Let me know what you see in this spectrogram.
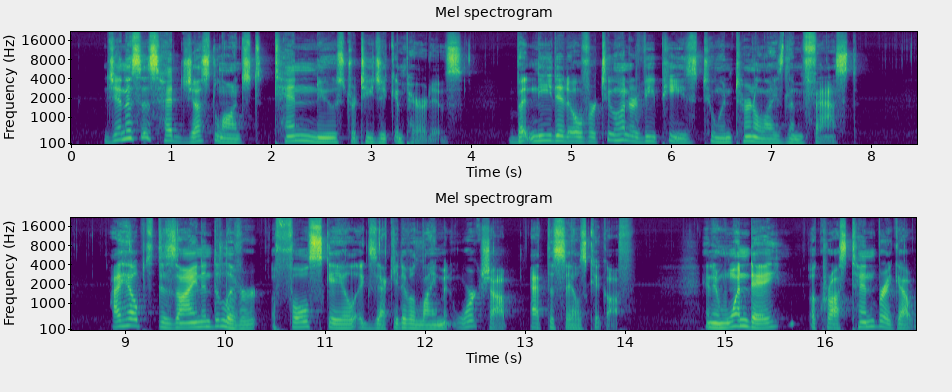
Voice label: voicetrack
